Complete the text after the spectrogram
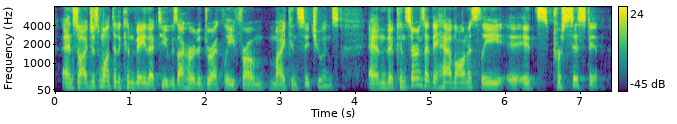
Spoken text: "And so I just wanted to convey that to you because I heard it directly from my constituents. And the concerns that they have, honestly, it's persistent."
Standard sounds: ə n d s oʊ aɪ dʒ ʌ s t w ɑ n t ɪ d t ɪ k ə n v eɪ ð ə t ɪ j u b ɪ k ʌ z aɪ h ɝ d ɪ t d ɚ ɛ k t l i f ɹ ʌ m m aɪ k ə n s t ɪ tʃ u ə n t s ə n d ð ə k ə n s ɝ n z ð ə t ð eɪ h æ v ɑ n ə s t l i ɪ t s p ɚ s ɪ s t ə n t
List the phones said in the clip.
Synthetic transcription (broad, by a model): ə n s oʊ aɪ dʒ ʌ s t w ɑ n t ɪ d t ɪ k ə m v eɪ ð ə t ɪ j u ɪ k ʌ z aɪ h ɝ d ɪ t d ɚ ɛ k t l i f ɹ ʌ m m aɪ k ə n s t ɪ tʃ u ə n s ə n ð ə k ə n s ɝ n z ð ə t ð eɪ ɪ v ɑ n ə s t l i ɪ t s p ɚ s ɪ s t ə n t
